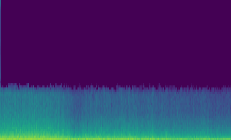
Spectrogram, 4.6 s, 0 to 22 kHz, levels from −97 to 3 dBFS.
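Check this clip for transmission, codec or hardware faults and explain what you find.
Nothing stood out on listening to these sounds, whose top end stops at about 8 kHz, as expected from an ordinary call's processing and Opus coding.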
